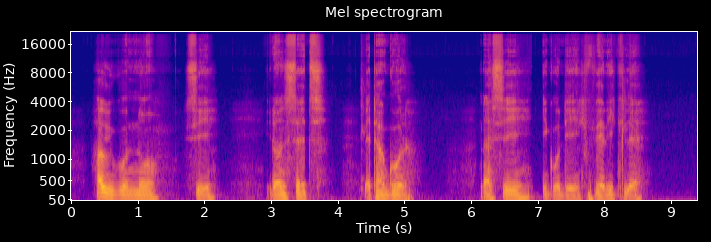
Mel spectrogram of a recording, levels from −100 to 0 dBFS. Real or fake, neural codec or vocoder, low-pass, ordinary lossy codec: real; none; none; none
